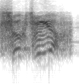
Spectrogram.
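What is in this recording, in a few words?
Korean player killed enemy mood low; speech; War Thunder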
